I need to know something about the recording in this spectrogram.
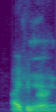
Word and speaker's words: Eichenberg: But Liam, who plays for Miami, Eichenberg.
